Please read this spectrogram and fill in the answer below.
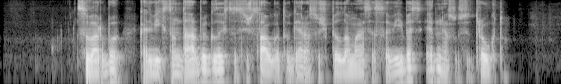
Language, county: Lithuanian, Utena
